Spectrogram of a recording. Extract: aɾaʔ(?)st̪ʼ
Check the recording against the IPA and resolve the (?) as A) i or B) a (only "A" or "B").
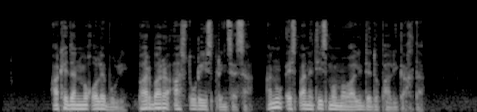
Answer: B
